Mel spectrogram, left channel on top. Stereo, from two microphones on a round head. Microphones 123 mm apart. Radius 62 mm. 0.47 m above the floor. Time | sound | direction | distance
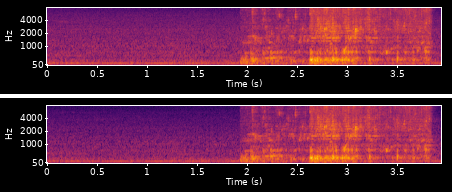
1.9 | a toilet flushing | 10° left (ahead or behind) | 0.5 m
